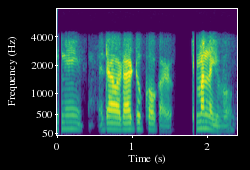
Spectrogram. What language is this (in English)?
Assamese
